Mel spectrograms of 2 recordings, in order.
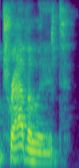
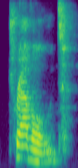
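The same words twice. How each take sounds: First: Traveled slowly with an added syllable, "travel-ed"; mistaken ED ending. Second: Traveled in two syllables, "travld"; correct ED ending. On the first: Teacher shows the error in traveled, over-pronounced ED. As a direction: sound out the full ED in traveled. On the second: Teacher models the right traveled, short d ending. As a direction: close traveled on a bare d. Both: Shown as a demonstration. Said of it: "não traveled".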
